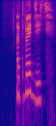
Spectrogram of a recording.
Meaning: 1. to lead away; to take / draw aside; to take away 2. to divert 3. to avert, to parry; to deflect; to draw off; to ward off 4. to allocate, to assign 5. to withdraw 6. to recuse
- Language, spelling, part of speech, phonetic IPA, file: Russian, отводить, verb, [ɐtvɐˈdʲitʲ], Ru-отводить.ogg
